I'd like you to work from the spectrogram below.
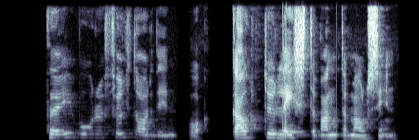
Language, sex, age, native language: Icelandic, female, 50-59, English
